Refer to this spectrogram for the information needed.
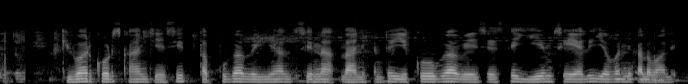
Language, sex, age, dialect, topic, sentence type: Telugu, male, 18-24, Southern, banking, question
